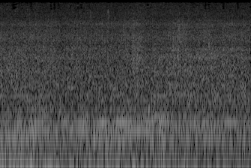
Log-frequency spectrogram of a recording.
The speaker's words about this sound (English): It's a boat! Headed this way! How come they get to be on the water, but I can't? I believe it says U.S. Army.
